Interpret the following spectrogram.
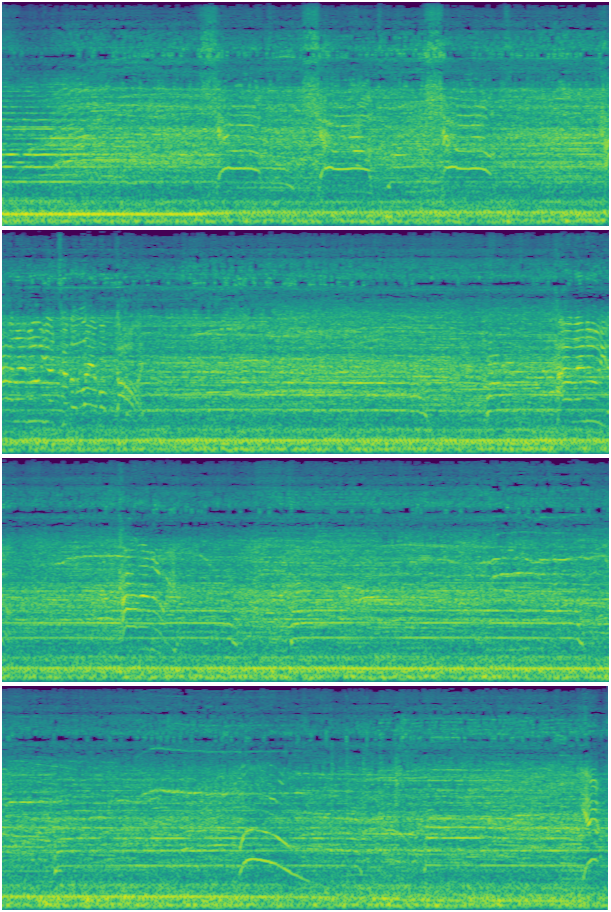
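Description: Several shofars sounding repeated overlapping blasts, some bending in pitch, over a congregation shouting and cheering. A steady low held note runs underneath.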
